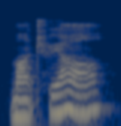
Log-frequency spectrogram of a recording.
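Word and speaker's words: Montréal: in the province include Montreal Quebec and Laval Montreal pronounced in French is the second largest french-speaking city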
